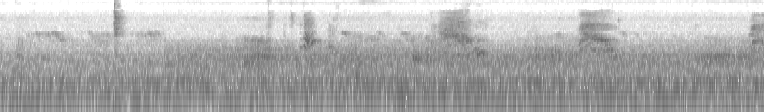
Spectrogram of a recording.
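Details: Eve, a male Munchkin kitten with round eyes, left home alone and filmed on an iPhone, gives short faint high meows spaced a second or two apart over a steady low indoor hum.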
